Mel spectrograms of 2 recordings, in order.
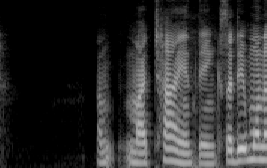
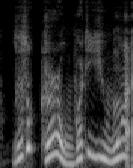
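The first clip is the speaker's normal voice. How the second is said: higher, lilting pet-talk voice; cooing at an animal; 5 semitones higher than usual. Retold or imitated. Alan asking a baby goat what she wants, imitated cooing. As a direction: coo it sweetly, imitating someone talking to a baby goat.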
